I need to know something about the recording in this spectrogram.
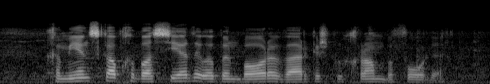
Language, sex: Afrikaans, male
